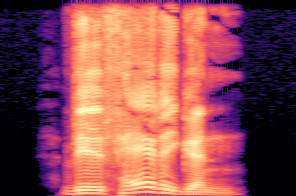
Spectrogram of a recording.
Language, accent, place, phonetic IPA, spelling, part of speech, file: German, Germany, Berlin, [ˈvɪlˌfɛːʁɪɡn̩], willfährigen, adjective, De-willfährigen.ogg
- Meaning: inflection of willfährig: 1. strong genitive masculine/neuter singular 2. weak/mixed genitive/dative all-gender singular 3. strong/weak/mixed accusative masculine singular 4. strong dative plural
